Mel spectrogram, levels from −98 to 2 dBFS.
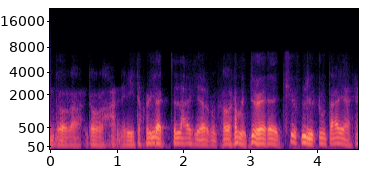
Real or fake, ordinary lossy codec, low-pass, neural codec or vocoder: fake; Opus, 32 kbps; 7.2 kHz; codec, 16 kHz in and 24 kHz out, 0.9 kbps, LongCat-Audio-Codec, fine tuned four codebook decoder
